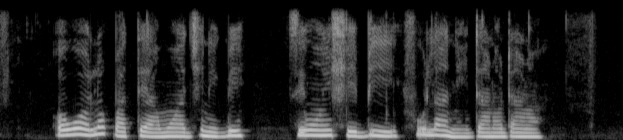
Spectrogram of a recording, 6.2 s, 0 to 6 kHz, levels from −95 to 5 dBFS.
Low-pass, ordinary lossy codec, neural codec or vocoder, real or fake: 5.4 kHz; none; none; real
